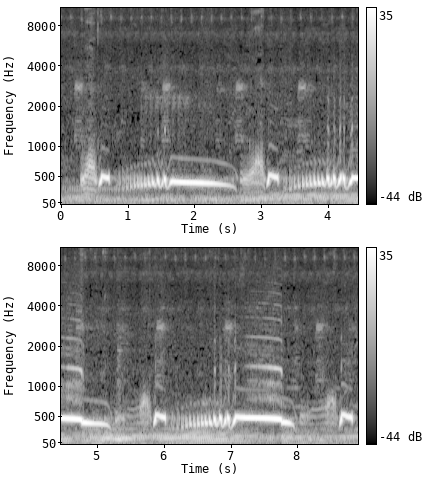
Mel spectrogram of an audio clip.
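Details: Puter pelung dove cooing at night. Repeated phrases of a stuttering run followed by a long held coo, with short sharp notes between them. A low background murmur runs underneath.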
